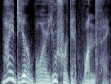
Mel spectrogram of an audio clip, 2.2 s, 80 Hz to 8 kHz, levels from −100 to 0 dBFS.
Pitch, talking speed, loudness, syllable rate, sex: 135 Hz, 190 wpm, -17 LUFS, 4.2 syllables/s, male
